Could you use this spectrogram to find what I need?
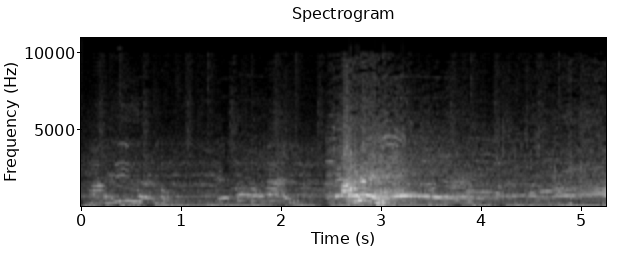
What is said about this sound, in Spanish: El aplauso respectivo de los hinchas luego de ese Padre Nuestro, a viva voz para muchos hinchas.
